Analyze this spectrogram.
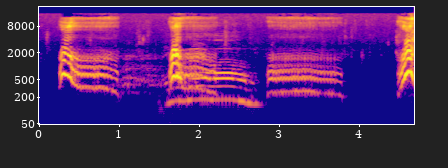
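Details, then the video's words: Large 19-day-old female Doberman Pinscher puppy, just after her first dinner of big dog food, protecting her bed from an intruder: harmonic whining growls, falling and wavering, in about four bursts of roughly a second each, with a low steady growl between. "19 Day old Doberman Puppy Growls after first dinner"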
